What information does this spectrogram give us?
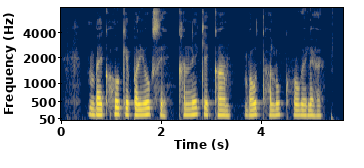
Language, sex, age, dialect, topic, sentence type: Magahi, male, 18-24, Western, agriculture, statement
